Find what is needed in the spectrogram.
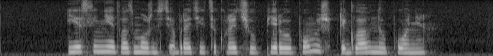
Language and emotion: Russian, neutral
